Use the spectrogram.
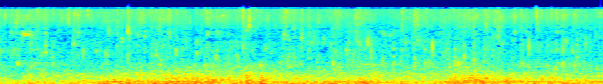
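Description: Heavy rain pours steadily through a severe thunderstorm, with deep thunder rumbling continuously underneath, loud and close with no voices.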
